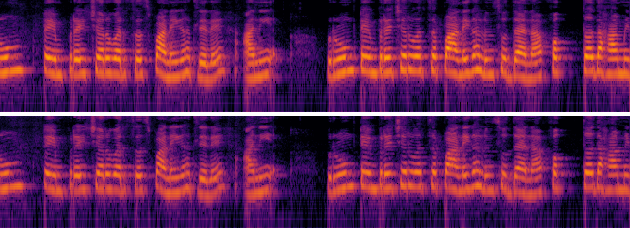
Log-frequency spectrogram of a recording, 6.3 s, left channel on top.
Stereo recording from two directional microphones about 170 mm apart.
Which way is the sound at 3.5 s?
50° left (ahead or behind).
